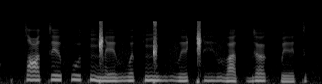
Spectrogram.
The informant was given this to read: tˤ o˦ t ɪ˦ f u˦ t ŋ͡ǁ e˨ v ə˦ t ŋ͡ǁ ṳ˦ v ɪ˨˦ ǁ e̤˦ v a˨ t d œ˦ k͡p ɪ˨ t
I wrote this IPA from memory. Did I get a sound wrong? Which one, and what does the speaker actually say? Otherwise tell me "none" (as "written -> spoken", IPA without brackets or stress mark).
none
